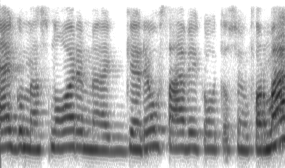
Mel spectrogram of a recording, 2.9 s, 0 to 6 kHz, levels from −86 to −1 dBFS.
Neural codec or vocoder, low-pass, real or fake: none; 5.4 kHz; real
